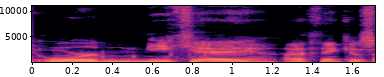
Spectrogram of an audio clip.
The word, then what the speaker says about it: Nike: All right, we now have Nike, or Nike, I think is how you're technically supposed to pronounce it, but who cares?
